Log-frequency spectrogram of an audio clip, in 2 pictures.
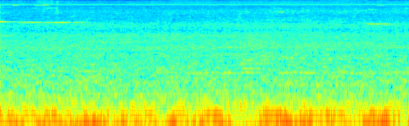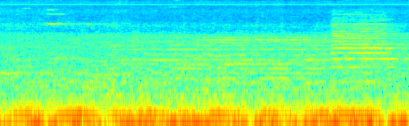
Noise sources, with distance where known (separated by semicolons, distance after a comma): car horn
